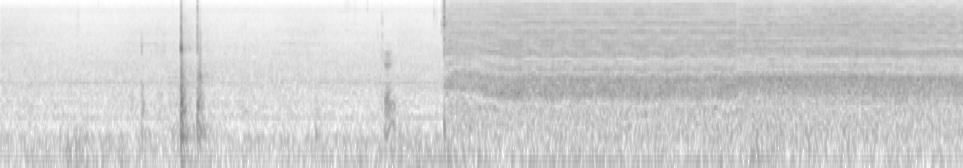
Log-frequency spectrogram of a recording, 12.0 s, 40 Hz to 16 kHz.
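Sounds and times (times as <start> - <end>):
gas torch burning: 5.5 - 12.0.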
